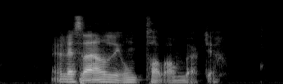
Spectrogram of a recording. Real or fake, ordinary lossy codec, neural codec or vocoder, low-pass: fake; MP3, 64 kbps; codec, 16 kHz in and 24 kHz out, 1.1 kbps, FireRedTTS-2 codec; 9.9 kHz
